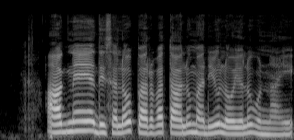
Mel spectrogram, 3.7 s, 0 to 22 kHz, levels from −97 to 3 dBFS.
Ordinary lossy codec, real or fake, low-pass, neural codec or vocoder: AAC, 96 kbps; fake; 14.4 kHz; vocoder, 44.1 kHz, 128 mel bands every 256 samples, BigVGAN v2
